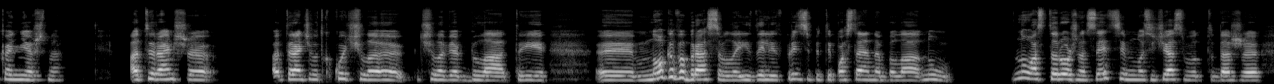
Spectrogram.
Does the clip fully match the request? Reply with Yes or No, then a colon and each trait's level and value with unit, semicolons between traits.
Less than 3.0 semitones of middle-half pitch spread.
Yes: narrow, 2.5 semitones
